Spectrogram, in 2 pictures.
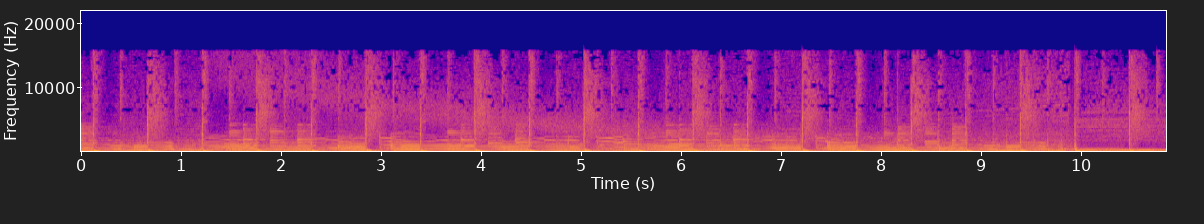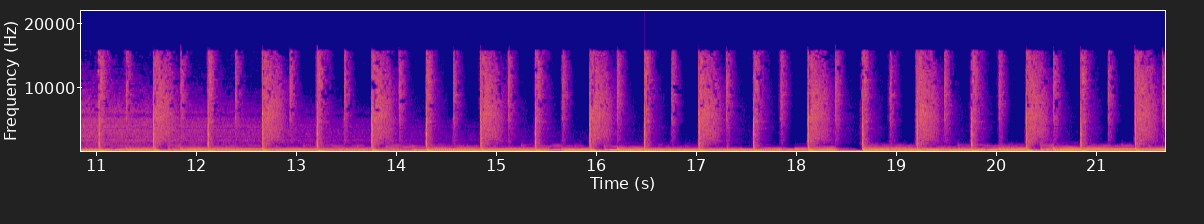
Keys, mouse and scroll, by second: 0.3 click, 1.7 click, 2.1 click, 2.7 click, 2.8 click, 3.1-6.1 typing, 6.7 click, 8.0 click, 8.1 click, 9.0-11.0 typing, 11.3 Return, 13.2 click, 15.2-15.7 typing, 16.3 click, 18.7 click, 21.0 click.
